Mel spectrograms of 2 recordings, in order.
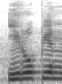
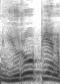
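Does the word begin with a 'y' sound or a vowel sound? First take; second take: vowel sound; y sound. First: The word begins with a plain vowel sound. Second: The word begins with a 'y' consonant sound. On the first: The speaker calls it wrong. "यूरोपियन नहीं पढ़ते" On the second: The speaker calls it right. "इसको हम यूरोपियन पढ़ते हैं"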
